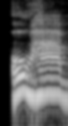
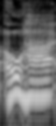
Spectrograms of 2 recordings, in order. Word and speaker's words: Ojai: And we're going to do a little junket up to make sure I've been studying how to say this, the Ojai Valley.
